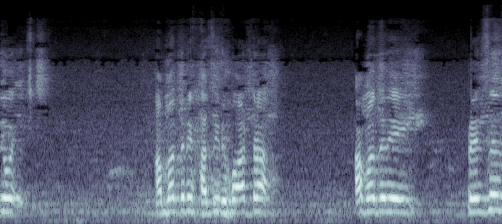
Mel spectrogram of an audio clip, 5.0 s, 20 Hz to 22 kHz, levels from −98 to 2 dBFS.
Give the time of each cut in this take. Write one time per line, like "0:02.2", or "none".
none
